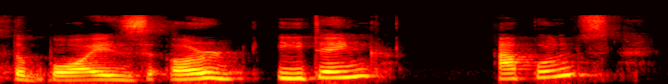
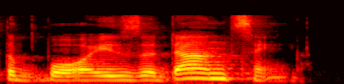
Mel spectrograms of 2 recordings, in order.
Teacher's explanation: r is followed by the word dancing which starts with the consonant sound da so in this case r will be reduced to mere weak vowel sound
